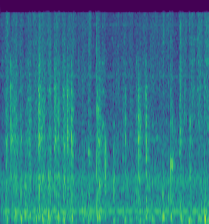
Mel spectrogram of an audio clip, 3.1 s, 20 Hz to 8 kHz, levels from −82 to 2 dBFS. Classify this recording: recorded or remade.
recorded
